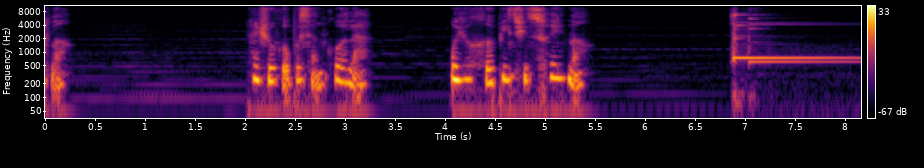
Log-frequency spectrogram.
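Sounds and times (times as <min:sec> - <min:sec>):
speech: 0:00.1 - 0:00.3, 0:02.1 - 0:03.3, 0:04.0 - 0:05.5
doorbell chiming two ringing tones: 0:06.9 - 0:08.1.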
